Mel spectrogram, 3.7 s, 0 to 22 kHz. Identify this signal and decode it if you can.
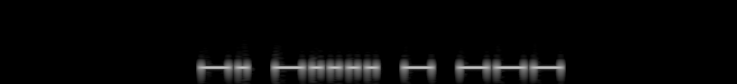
Morse code, heard as a keyed tone, about 25 wpm, 700 Hz. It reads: N6TO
